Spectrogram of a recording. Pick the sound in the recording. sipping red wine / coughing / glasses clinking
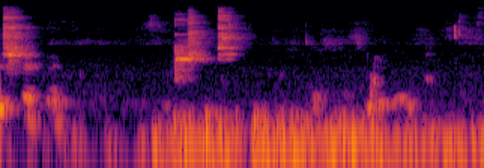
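glasses clinking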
